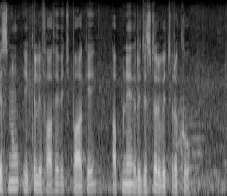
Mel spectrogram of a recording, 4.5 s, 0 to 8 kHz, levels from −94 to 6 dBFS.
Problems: background sounds at intervals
